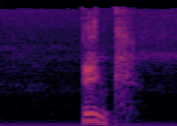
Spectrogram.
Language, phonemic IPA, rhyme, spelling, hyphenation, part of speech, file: Dutch, /pɪŋk/, -ɪŋk, pink, pink, noun, Nl-pink.ogg
- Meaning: 1. pinkie (little finger) 2. one-year-old calf, a bovine yearling 3. a pink (historic coastal fishing boat with one mast, often landed on beaches)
